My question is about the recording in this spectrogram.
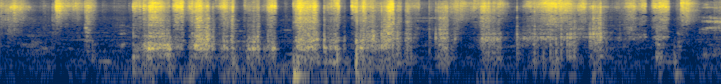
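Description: Rough scraping and rubbing on wood in irregular strokes, loudest through the middle and fading near the end.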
